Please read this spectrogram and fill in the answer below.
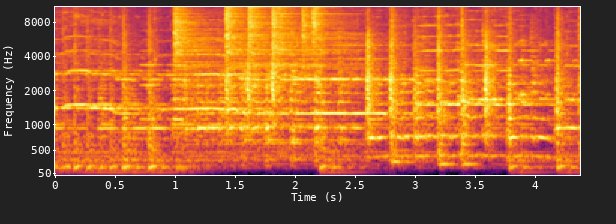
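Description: Chầu văn ritual music: drums and a wooden clapper keep a quick, regular clicking beat under a melody line of held notes that steps down in pitch about halfway through.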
